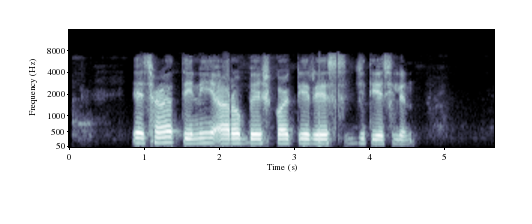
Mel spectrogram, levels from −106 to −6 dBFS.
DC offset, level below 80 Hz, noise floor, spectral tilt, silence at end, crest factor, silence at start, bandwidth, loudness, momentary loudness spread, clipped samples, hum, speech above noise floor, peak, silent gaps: under 0.1%; -58 dBFS; -80 dBFS; -5 dB/octave; 1.15 s; 16 dB; 0.85 s; 7.4 kHz; -15 LUFS; 12 LU; under 0.1%; none; 65 dB; 0 dBFS; none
